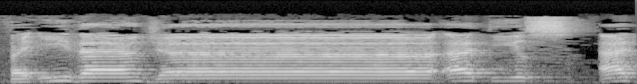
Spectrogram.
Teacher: You're going to stretch, then you're going to hold the shadda. Interesting, doesn't happen a lot in the Quran, but you're going to stretch and then hold. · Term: longest stretch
